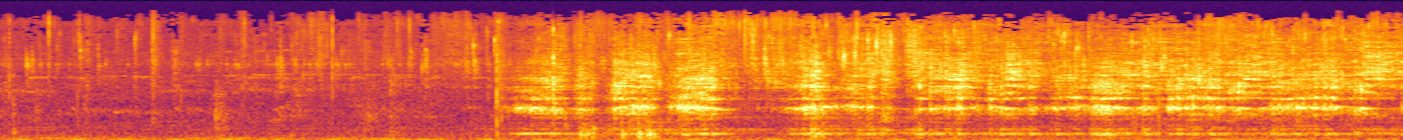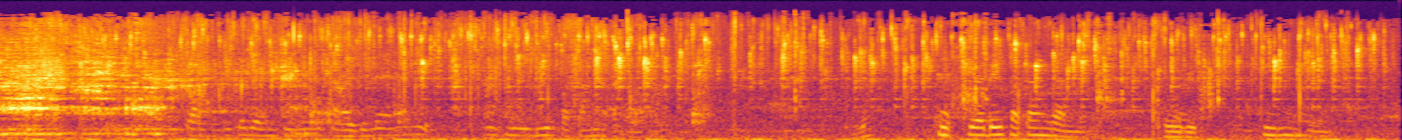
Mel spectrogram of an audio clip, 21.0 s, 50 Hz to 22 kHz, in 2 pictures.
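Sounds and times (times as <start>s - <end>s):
water running with steady tone: 0.0s - 21.0s.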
